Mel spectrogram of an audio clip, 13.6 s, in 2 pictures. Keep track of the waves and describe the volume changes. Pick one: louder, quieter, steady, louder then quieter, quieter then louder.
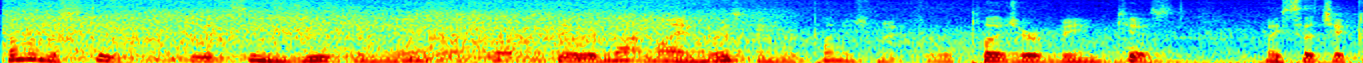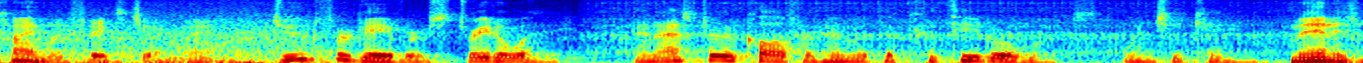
quieter.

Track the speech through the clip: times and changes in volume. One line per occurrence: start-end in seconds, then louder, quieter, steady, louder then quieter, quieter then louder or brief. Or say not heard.
0.0-13.5 steady.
